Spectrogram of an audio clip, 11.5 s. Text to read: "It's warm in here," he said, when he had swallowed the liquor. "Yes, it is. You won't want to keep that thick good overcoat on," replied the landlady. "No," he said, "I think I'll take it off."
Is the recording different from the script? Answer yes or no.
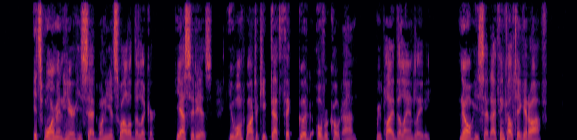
no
